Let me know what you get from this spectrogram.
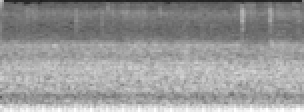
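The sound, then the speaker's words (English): Steady low engine rumble and road noise of a truck being driven fill the cab, a constant drone with no breaks, like riding inside the truck cab at speed. “I am my truck today, friend, and I know it's noisy, but thank you for riding out with me.”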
